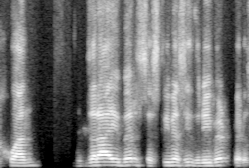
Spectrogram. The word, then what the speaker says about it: Driver: Y en esta comunidad de perdón, el autor, que se llama Juan Driver, se escribe así Driver, pero se pronuncia como el driver, como los choferes, chofer, quien maneja, Juan Driver, nos explica qué es lo que hay que hacer.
